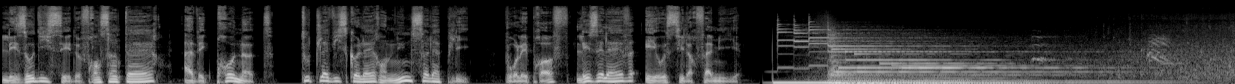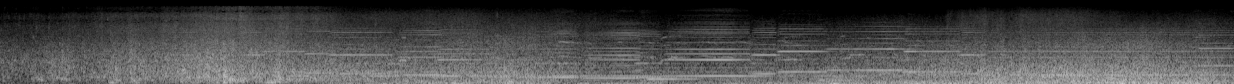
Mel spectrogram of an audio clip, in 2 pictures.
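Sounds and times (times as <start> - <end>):
speech: 0.0 - 8.5
sustained musical tones: 7.6 - 11.5, 14.8 - 24.6
wind: 10.9 - 24.6
ocean surf off Belle-Île in southwest Brittany: 11.0 - 24.6.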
